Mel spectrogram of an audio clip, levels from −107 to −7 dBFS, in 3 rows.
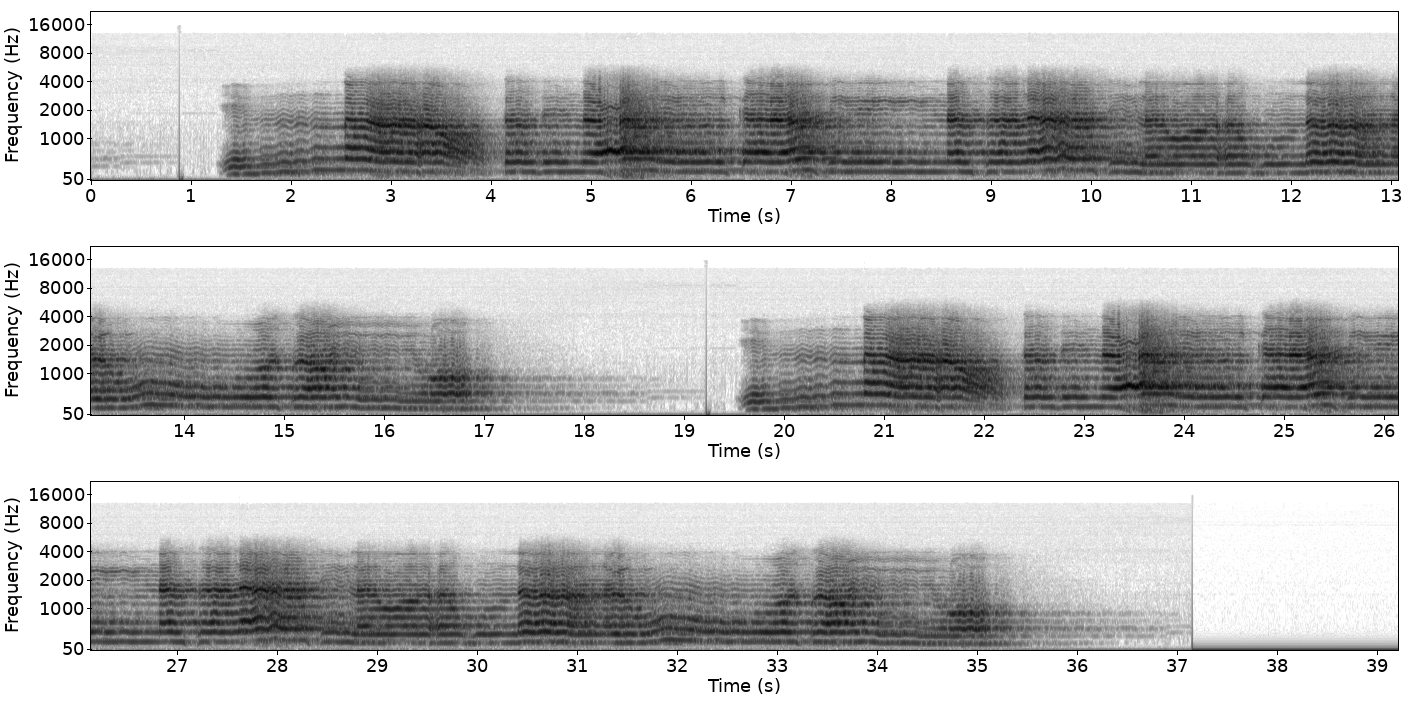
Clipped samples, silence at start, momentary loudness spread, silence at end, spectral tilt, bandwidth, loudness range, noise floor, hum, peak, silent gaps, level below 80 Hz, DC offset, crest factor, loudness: under 0.1%; 0.85 s; 16 LU; 0 s; -7 dB/octave; 5 kHz; 12 LU; -86 dBFS; none; -6 dBFS; none; -62 dBFS; 0.1%; 14 dB; -18 LUFS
